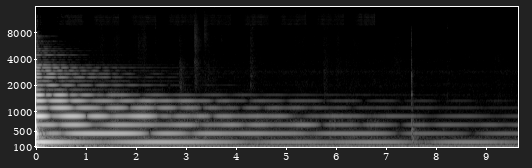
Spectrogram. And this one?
My childhood piano, an old German upright. Recorded using a Studio Projects B3 condenser mic through a Presonus TubePre into an Akai MPC1000. Mic'd from the top with the lid up, closer to the bass end. The piano is old and slightly out of tune, with a crack in the soundboard. The only processing was with AnalogX AutoTune to tune the samples, which did a very good job. Sampled 3 notes per octave so each sample only needs to be tuned + or - a semitone to span the whole range.
It is a dark and moody sounding, a lot of character but in now way "pristine".
german, multi, old, piano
